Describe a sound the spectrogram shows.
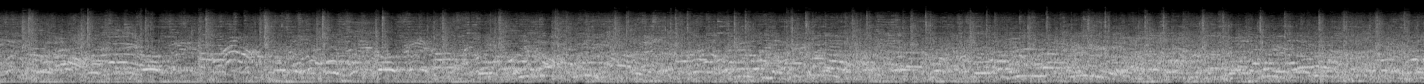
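A large crowd chants and shouts loudly outdoors.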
